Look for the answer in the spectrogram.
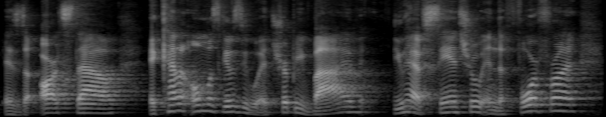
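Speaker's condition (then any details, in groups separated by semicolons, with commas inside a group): No condition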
